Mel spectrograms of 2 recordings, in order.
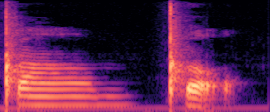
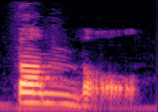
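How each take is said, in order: First: "Bumble" as bum, pause, ble, both beats loud; split into syllables. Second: Said in the usual way. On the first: Shown as a demonstration. Teacher clapping with first graders, "Bumble" split as bum... ble. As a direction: clap out "Bumble" in two separate pieces. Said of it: "let's clap out the syllables". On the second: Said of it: "So say it with me".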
